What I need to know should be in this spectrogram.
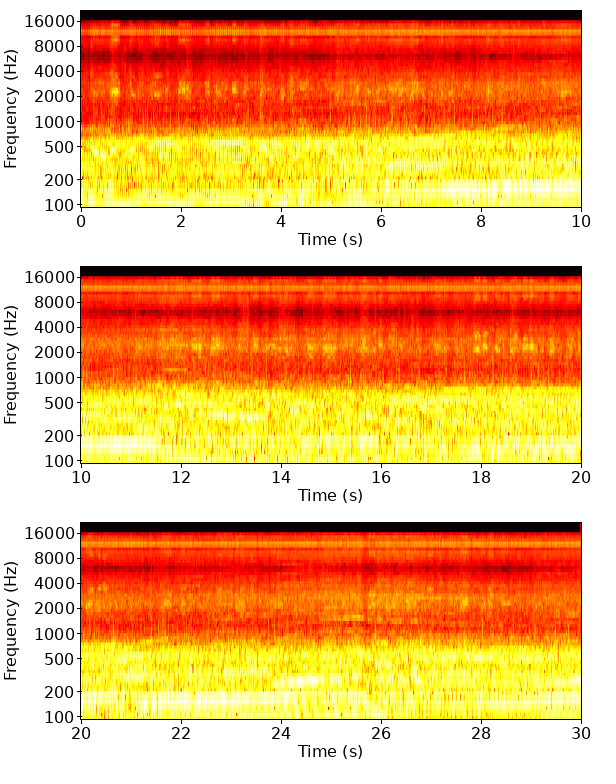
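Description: An engine roars steadily close by, rising and falling in pitch as it changes gear.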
